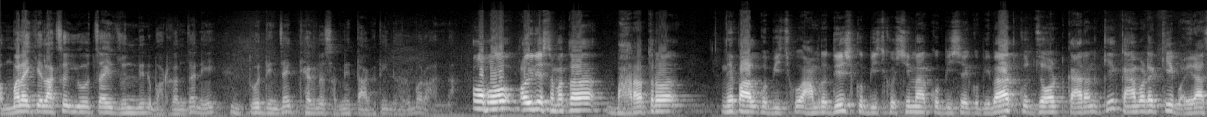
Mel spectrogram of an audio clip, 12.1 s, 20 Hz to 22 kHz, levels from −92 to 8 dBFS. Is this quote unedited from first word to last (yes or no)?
yes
